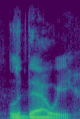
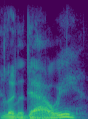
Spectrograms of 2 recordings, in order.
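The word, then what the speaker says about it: Lidawi: Leawi. L I D A W I. Leawi.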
